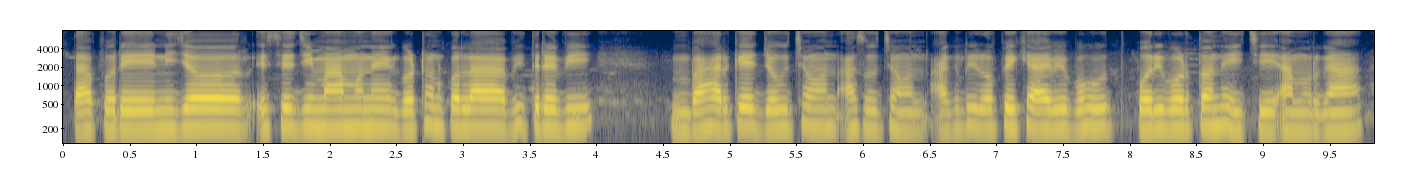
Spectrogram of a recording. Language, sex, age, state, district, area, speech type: Odia, female, 45-60, Odisha, Kalahandi, rural, spontaneous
